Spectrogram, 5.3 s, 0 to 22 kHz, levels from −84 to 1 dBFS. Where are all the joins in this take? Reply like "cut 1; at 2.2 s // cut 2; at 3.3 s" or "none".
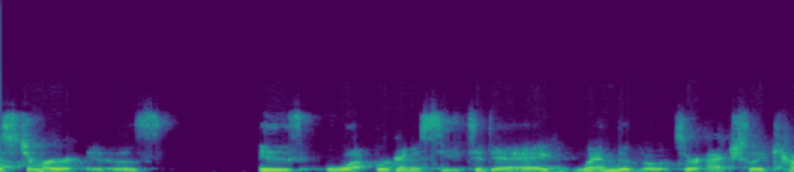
none

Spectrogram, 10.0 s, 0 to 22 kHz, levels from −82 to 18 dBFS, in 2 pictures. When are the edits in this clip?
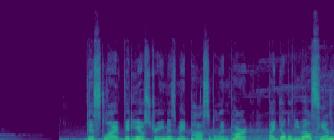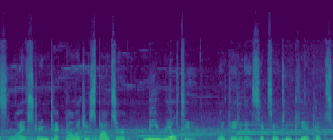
cut 1; at 1.1 s

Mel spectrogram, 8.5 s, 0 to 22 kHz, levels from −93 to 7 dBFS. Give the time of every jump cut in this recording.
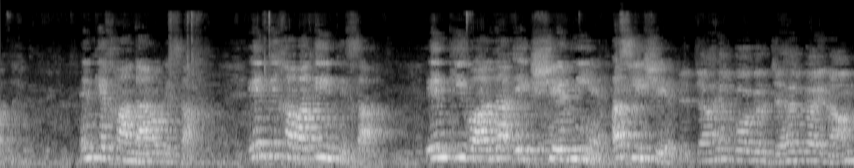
cut 1; at 6.9 s

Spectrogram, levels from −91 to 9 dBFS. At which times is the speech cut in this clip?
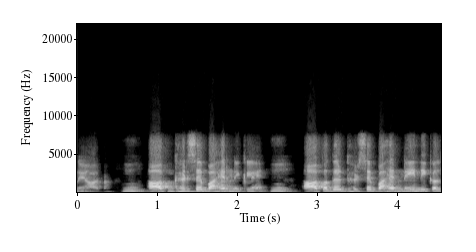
none

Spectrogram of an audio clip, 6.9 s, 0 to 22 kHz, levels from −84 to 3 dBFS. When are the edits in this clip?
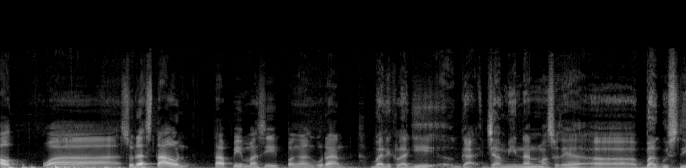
cut 1; at 3.5 s

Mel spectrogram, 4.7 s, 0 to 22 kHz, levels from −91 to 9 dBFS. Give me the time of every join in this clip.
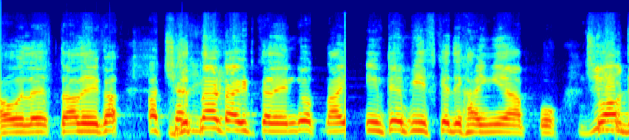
cut 1; at 2.6 s

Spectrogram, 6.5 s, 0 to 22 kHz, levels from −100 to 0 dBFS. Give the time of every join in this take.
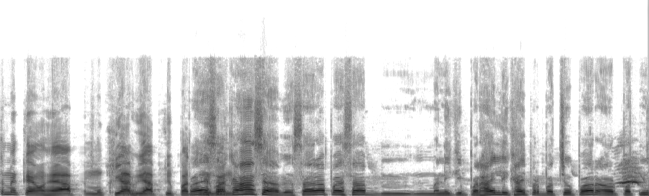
cut 1; at 0.9 s

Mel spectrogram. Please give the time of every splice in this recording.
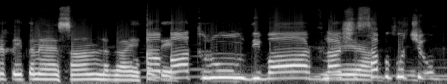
cut 1; at 1.5 s

